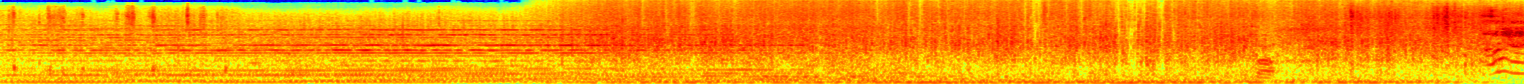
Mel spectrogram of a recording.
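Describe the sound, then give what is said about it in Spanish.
Rapid galloping hoofbeats of a horse carrying a Mongol warrior away at full speed, a radio drama sound effect: many loud, dense hoof strikes that run steadily through the whole clip. “el guerrero mongol monta el corcel y se aleja a todo galope rumbo al escondite del extraño Doctor Muerte.”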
